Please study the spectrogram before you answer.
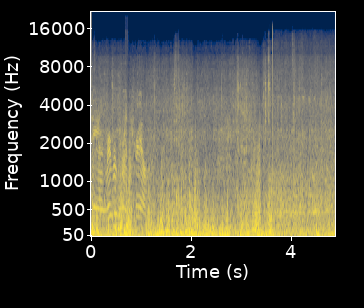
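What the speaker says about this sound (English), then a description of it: "The wind makes a huge difference." Heavy wind roar buffets the microphone during a bicycle ride on a riverfront trail aboard a Trek Domane AL 2, loud and constant throughout, with a voice speaking briefly beneath it.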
